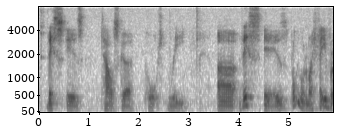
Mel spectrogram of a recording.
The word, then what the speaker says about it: Ruighe: hence the name uh also the pronunciation re it's spelled r-u-i-g-h-e region um because gallic likes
